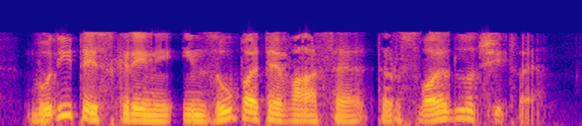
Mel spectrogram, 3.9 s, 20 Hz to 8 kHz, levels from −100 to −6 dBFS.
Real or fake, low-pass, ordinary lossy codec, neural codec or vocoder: fake; 7.2 kHz; AAC, 16 kbps; vocoder, 44.1 kHz, 128 mel bands every 256 samples, BigVGAN v2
